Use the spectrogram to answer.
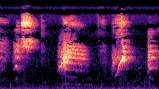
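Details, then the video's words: Lovebird kept as an ornamental bird giving harsh, raspy chattering calls in three loud bursts separated by short pauses, with a shorter burst at the end. "أصوات طير الحب يتكلم"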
